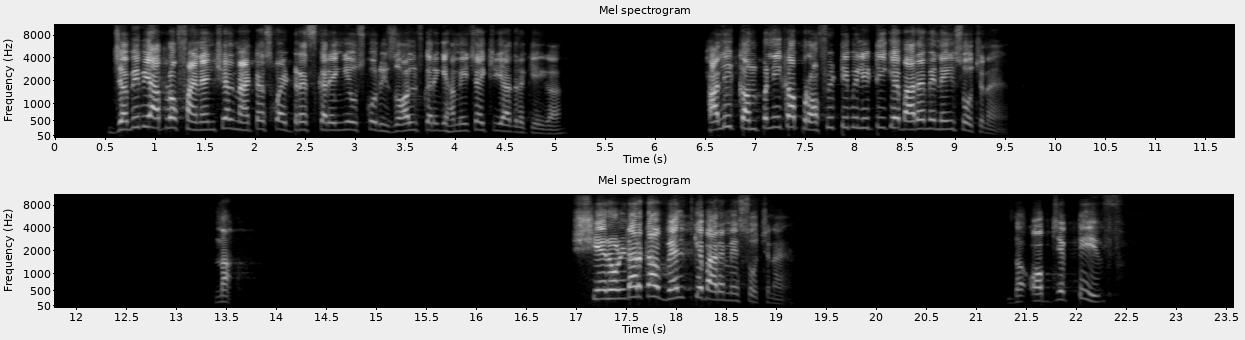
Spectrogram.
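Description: A man speaks calmly into a microphone, explaining in bursts with pauses.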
